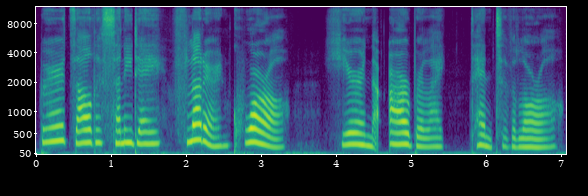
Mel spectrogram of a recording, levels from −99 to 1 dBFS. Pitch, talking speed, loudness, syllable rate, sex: 245 Hz, 145 wpm, -16 LUFS, 3.9 syllables/s, female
